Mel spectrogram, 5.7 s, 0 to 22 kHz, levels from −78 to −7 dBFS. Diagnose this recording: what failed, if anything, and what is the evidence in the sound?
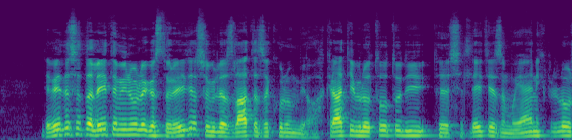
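Nothing failed in this recording.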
